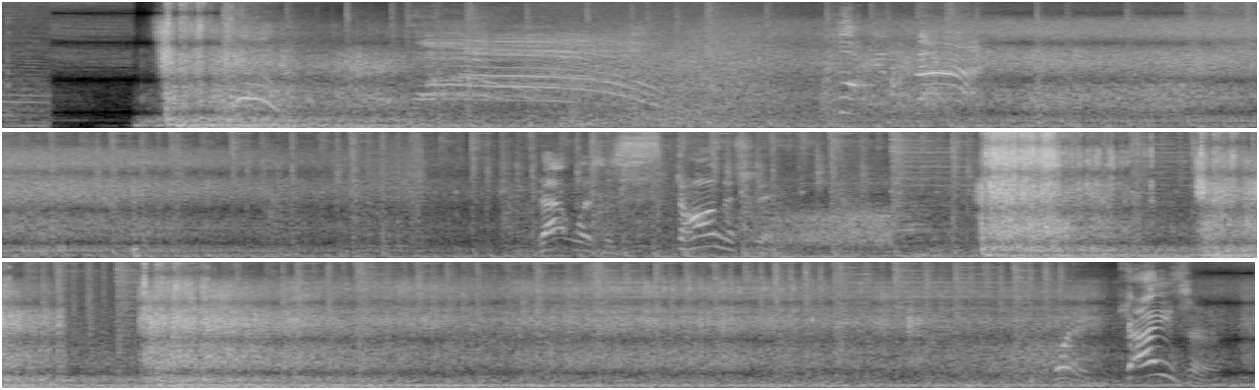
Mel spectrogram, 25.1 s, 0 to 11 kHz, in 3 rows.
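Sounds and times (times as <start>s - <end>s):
underwater explosion boom: 0.9s - 5.6s, 14.8s - 22.7s
rumbling rush of water: 1.1s - 13.3s, 14.8s - 23.9s.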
